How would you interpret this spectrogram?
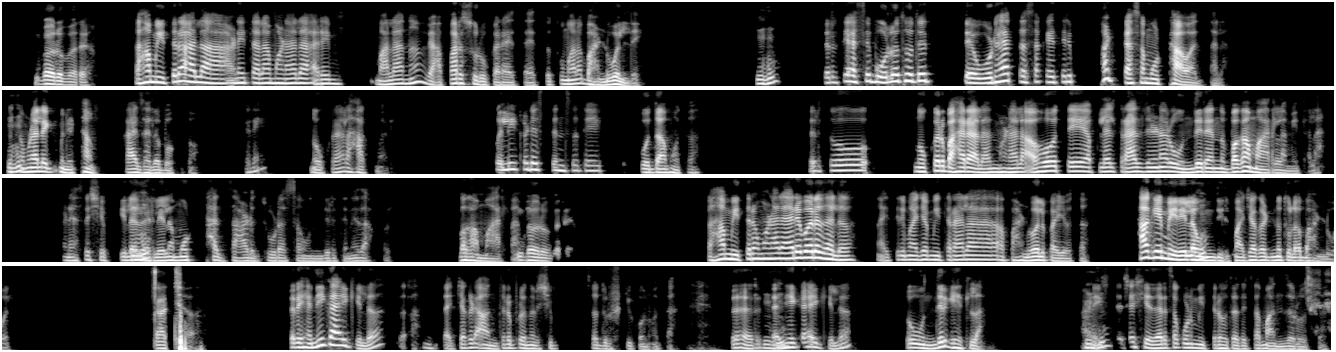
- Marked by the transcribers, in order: other background noise; tapping; other noise
- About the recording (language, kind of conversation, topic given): Marathi, podcast, लोकांना प्रेरणा देणारी कथा तुम्ही कशी सांगता?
